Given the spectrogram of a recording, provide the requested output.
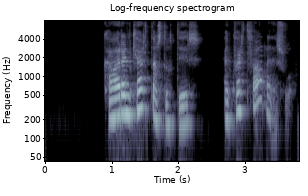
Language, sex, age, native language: Icelandic, female, 50-59, Icelandic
